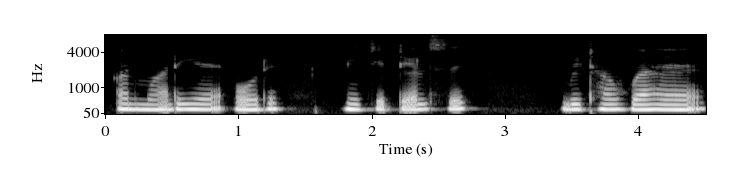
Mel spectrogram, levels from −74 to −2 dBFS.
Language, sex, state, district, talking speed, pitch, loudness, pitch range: Hindi, female, Jharkhand, Deoghar, 120 wpm, 195 Hz, -12 LUFS, 190-210 Hz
